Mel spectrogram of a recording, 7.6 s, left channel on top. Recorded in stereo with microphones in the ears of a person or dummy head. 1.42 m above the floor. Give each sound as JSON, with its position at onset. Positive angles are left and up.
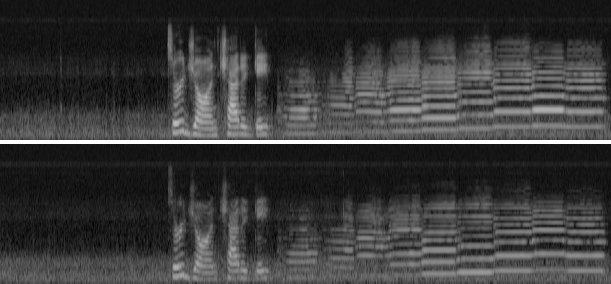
{"t": 2.1, "sound": "a woman speaking", "side_deg": 75, "distance_m": 0.9}
{"t": 3.5, "sound": "a trumpet", "side_deg": 70, "distance_m": 4.5}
